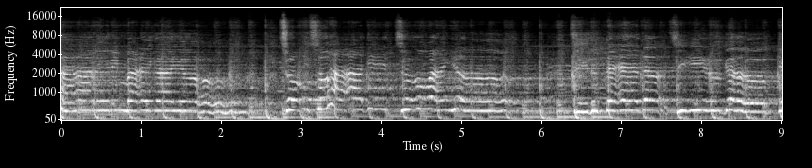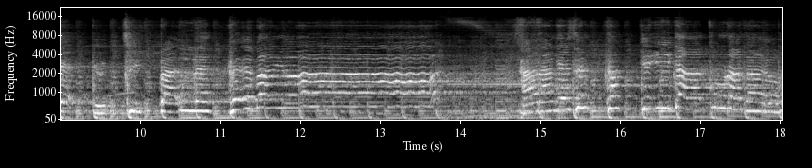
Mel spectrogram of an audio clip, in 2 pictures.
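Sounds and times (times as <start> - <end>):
amplified backing track: 0.0 - 18.0
woman singing: 0.0 - 18.0.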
